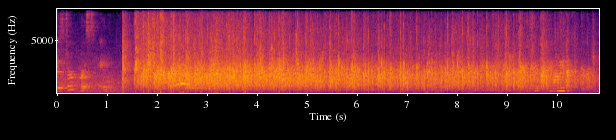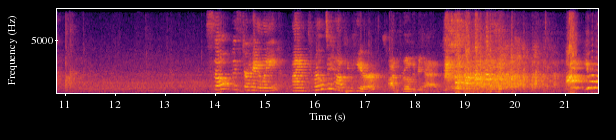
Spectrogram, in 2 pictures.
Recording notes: Recorded LIVE at Genealogy Jamboree 2010 - Videocast. We presented the Genealogy Gems Podcast show in front of a live audience at the Southern California Genealogy Society. Our intention was to record the audio through the sound system, but alas there was a glitch. My Flip Video Camera and thankfully she captured much of the show.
